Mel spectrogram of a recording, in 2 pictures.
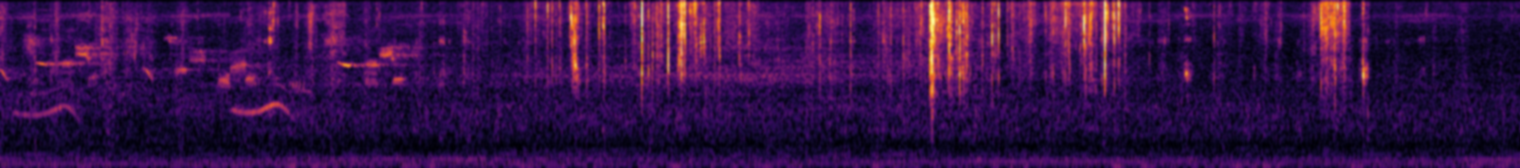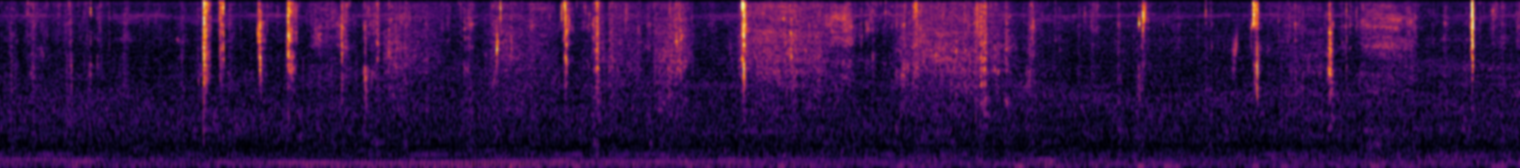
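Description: Someone chewing and biting food, with sharp crunchy bites scattered through, loudest around the middle, over a steady low hum.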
